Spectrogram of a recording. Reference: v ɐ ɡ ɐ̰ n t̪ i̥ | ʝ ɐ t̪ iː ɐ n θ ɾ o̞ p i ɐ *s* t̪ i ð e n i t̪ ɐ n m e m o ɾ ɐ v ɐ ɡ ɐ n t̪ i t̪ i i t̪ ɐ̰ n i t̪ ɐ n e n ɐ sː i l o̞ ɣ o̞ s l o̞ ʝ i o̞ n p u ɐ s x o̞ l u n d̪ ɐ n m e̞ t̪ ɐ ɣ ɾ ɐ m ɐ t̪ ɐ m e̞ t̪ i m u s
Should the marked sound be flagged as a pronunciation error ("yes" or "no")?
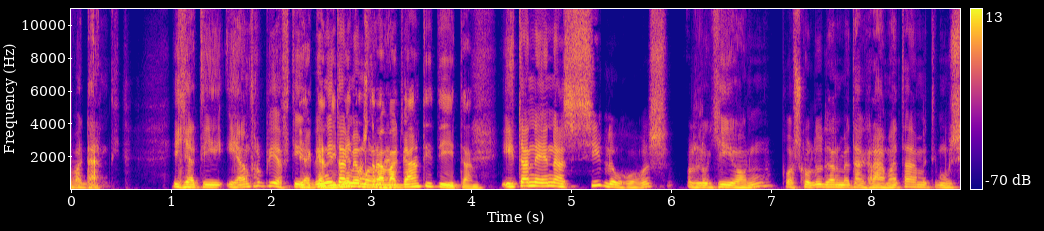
yes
